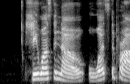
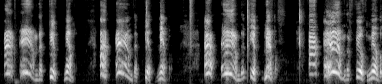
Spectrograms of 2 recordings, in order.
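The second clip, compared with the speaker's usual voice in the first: hammed-up imitation, high and mocking; mocking impression; 11 semitones higher, faster than usual. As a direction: parrot her pompously. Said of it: "she kept on saying".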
